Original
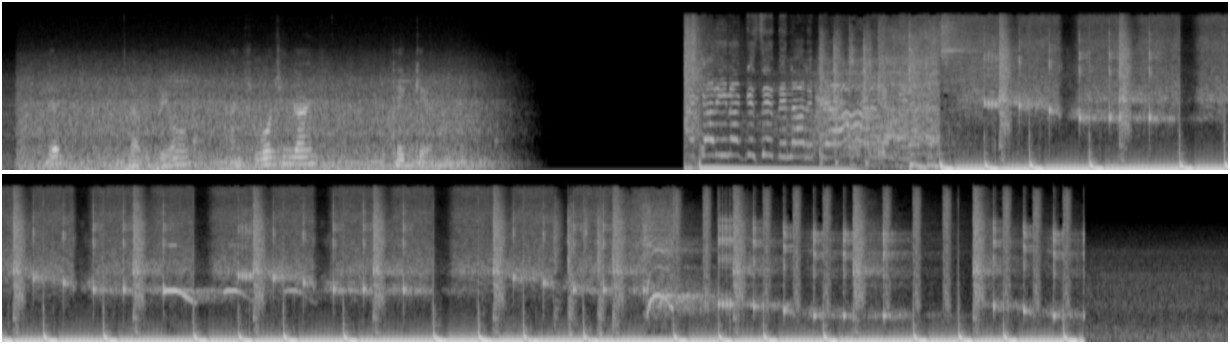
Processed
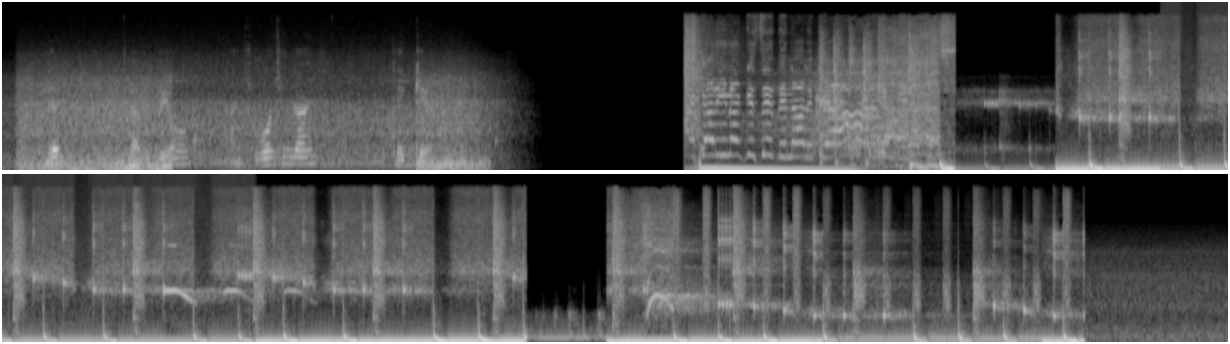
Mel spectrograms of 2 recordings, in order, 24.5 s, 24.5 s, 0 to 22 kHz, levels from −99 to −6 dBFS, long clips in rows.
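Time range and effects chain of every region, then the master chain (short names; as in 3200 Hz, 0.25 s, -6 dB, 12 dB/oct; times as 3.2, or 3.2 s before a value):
1.71–4.15 HPF 570 Hz 6 dB/oct + bell 2600 Hz -11 dB 1.3 oct
4.89–6.92 HPF 94 Hz + bell 160 Hz -15 dB 1.7 oct
9.54–10.55 vocal tract filter e + high shelf 3300 Hz -7.5 dB + flutter echo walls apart 11 m, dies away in 0.32 s
11.59–14.81 level-crossing sampler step -48.5 dBFS + low shelf 93 Hz -9.5 dB
17.51–18.32 Chebyshev band-pass 120–700 Hz, order 5 + compressor, threshold -43 dBFS
20.47–22.67 HPF 96 Hz + resonant high shelf 2000 Hz -9.5 dB, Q 1.5 + echo 0.215 s -22 dB
whole clip: dry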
